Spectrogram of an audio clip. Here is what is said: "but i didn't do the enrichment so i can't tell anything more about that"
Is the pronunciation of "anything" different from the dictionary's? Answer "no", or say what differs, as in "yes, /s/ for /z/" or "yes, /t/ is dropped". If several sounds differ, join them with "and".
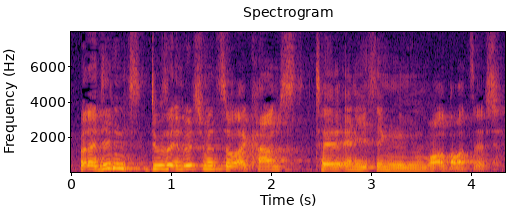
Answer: no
